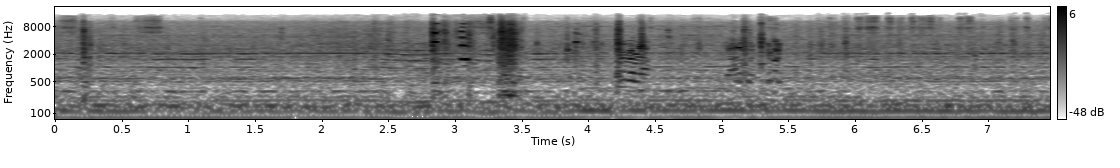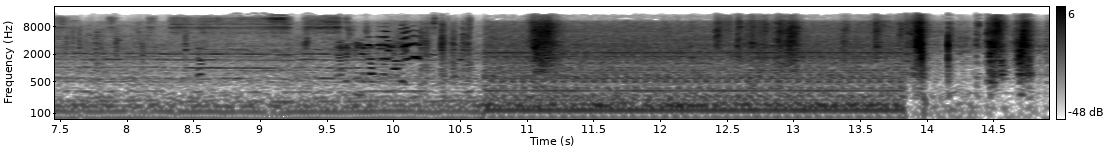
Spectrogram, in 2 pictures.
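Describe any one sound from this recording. A small digger's engine rumbles steadily close by.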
